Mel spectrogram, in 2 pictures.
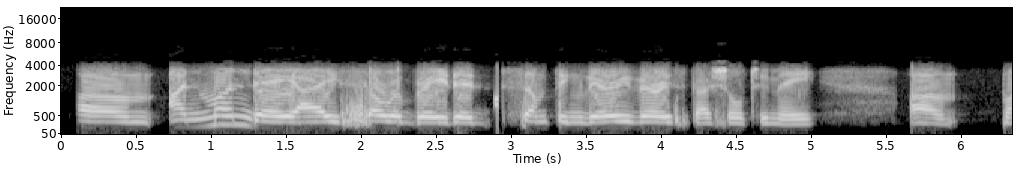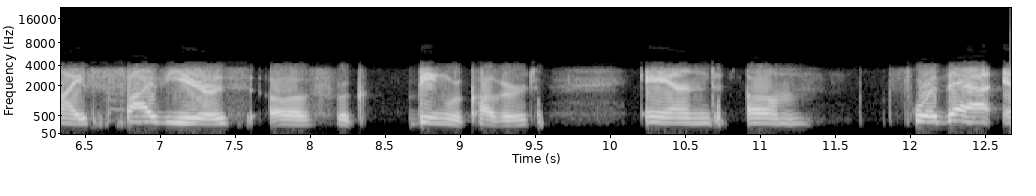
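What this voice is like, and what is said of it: Slightly odd, unwell-sounding voice. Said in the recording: “I sound a little weird, I've been sick all week.”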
